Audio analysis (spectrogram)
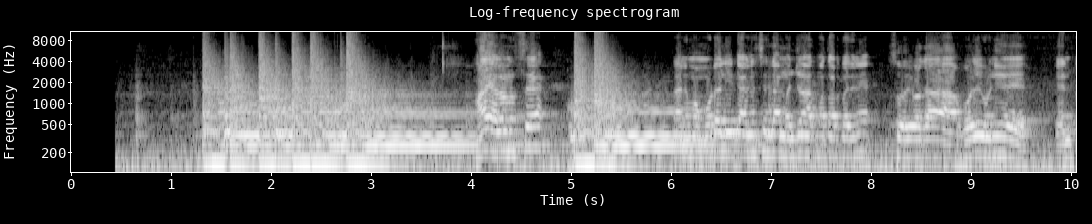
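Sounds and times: frame drum beaten with stick: 0:01.2 - 0:07.6
steady ringing tone: 0:01.5 - 0:08.3.

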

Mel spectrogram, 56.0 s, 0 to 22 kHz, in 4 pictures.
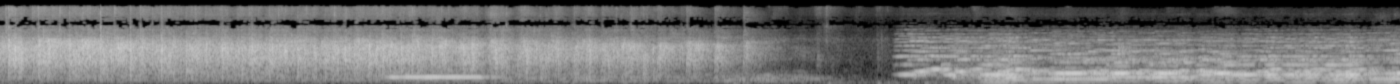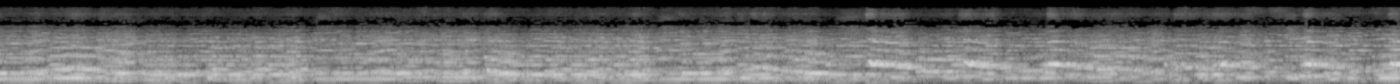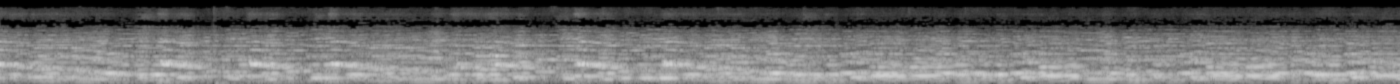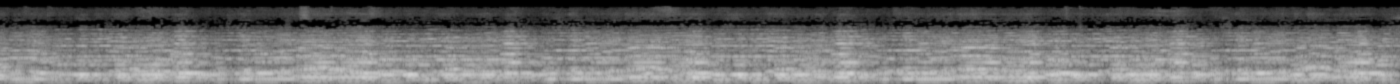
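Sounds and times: accordion: 0:00.0 - 0:07.3, 0:08.8 - 0:56.0
flute: 0:03.8 - 0:05.1, 0:20.9 - 0:36.7, 0:43.2 - 0:48.9, 0:53.6 - 0:56.0
bagpipes: 0:09.0 - 0:56.0.

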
